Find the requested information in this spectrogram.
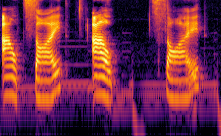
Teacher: I didn't say the T sound.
